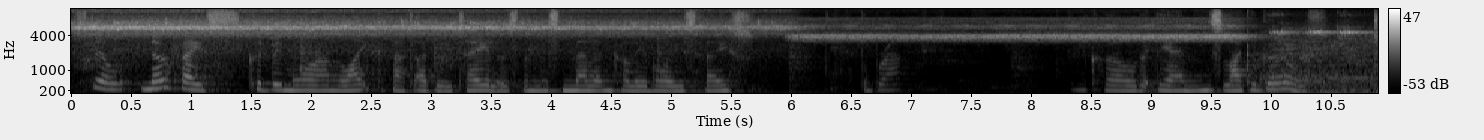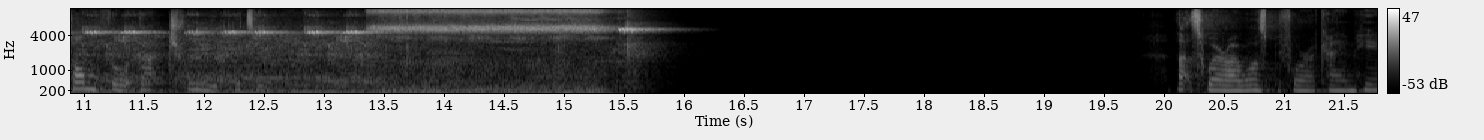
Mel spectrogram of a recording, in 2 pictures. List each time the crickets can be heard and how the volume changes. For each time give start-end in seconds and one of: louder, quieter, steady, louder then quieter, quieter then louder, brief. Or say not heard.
0.0-15.6 quieter then louder.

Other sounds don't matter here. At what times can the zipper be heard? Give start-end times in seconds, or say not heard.
not heard.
